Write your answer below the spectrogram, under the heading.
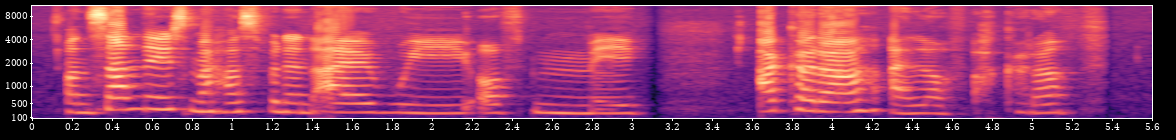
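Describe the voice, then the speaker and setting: A woman with a high pitch speaks in a German accent at a very slow pace. Her intonation is fairly even, and there is noticeable background noise. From Austria. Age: 20s. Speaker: interview guest. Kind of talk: interview monologue.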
